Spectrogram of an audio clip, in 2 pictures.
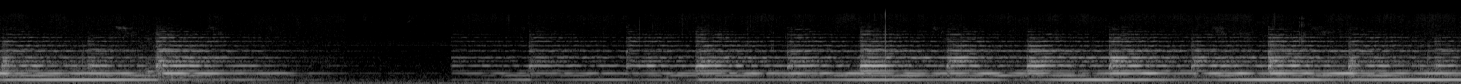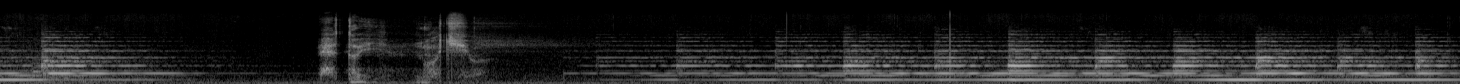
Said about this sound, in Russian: В этот момент ударил церковный колокол.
